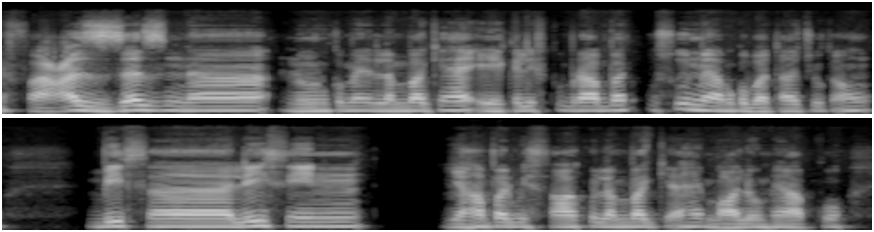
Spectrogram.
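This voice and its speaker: A man teaching Quran recitation step by step. He explains each rule patiently, checks often that the listener follows, and recites the verses slowly and drawn out. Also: medium pitch, creaky, dark tone, no room sound, highs cut off.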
